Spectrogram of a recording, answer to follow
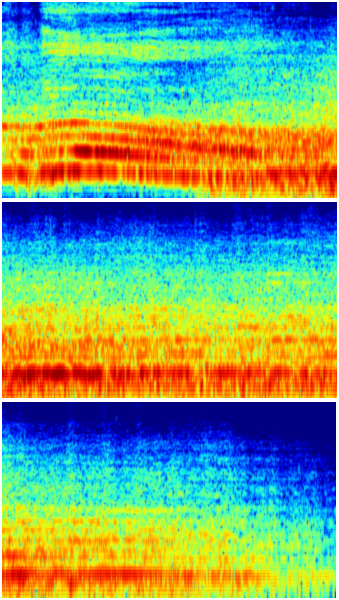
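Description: A ring announcer's long, drawn-out call of the winner's name, held and then sliding down in pitch. It gives way to arena noise and music, which fade out near the end.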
